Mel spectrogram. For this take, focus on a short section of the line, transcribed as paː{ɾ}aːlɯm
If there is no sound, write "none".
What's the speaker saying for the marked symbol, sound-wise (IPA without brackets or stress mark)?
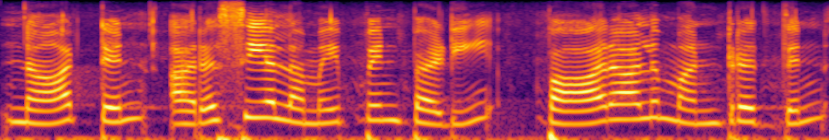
ɾ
